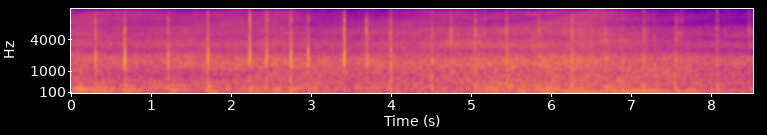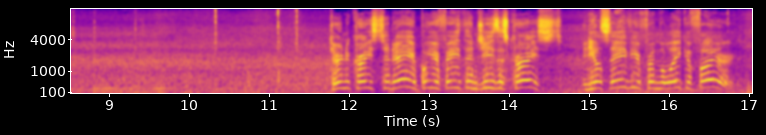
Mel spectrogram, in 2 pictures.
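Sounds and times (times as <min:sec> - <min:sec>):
low engine hum: 0:00.0 - 0:11.9
cars driving by: 0:00.0 - 0:17.0.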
